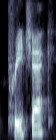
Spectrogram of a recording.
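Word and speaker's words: Pericak: They list him offensive lineman, Will Perichek, but or Will Perak, but they pronounce it precheck, which pre-check just doesn't make any sense to me.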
